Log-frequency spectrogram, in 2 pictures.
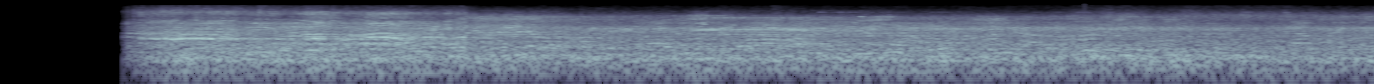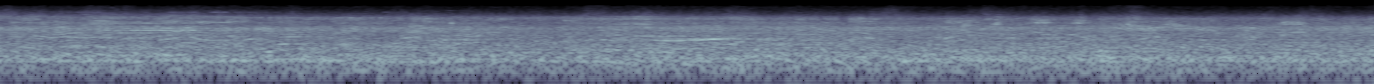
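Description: Pop music plays loudly over loudspeakers in a large echoing hall.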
